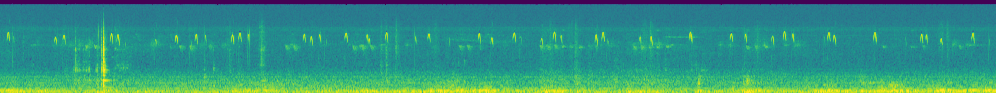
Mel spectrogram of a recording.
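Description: Baby birds call over and over in a steady stream of short, high-pitched chirps, fairly faint, above a constant low rumble with no talking.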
